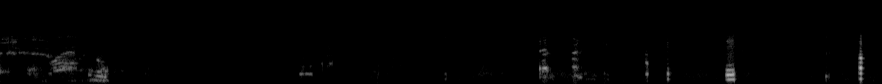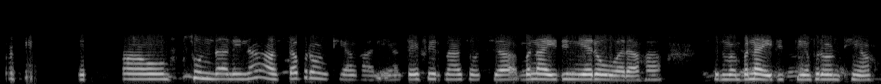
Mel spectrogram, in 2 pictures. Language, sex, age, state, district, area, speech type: Dogri, female, 18-30, Jammu and Kashmir, Samba, rural, conversation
